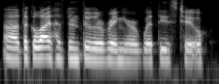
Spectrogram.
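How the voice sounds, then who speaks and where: A woman narrating as game master, slow and halting with many fillers. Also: fairly low pitch, flat delivery, no room sound.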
